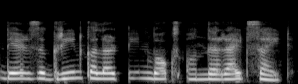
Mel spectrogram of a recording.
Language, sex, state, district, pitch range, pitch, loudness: English, female, Assam, Kamrup Metropolitan, 240-270 Hz, 260 Hz, -15 LUFS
